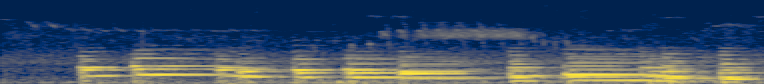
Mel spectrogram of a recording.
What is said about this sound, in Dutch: Oh, heerlijk. vogels.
